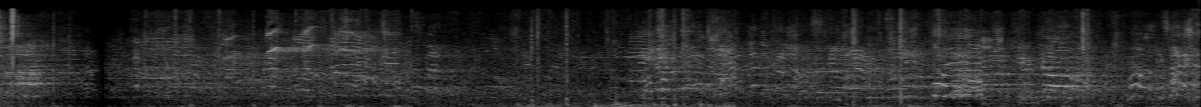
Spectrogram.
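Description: Dull thuds of gloved punches landing during a boxing exchange, over the voices of an arena crowd and ringside.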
